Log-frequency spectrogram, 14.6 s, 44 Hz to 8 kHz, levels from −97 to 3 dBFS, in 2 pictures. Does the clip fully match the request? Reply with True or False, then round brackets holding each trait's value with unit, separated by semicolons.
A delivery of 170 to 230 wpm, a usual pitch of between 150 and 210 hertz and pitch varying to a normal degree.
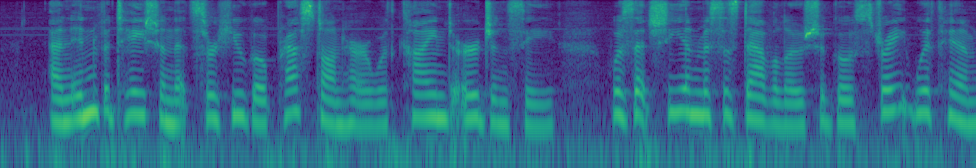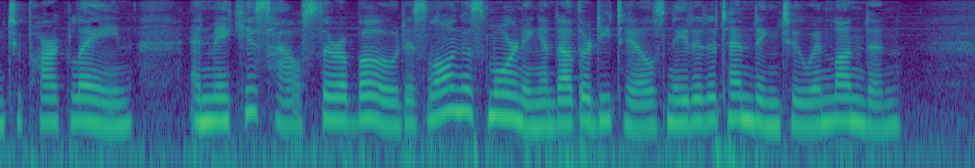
True (175 wpm; 190 Hz; 3.6 semitones)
